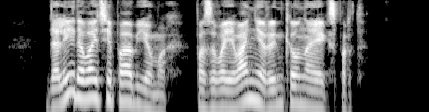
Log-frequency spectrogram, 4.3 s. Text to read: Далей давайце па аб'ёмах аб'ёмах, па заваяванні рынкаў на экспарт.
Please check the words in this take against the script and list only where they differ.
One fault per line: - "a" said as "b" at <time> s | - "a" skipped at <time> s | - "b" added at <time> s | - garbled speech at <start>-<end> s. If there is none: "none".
- "аб'ёмах" skipped at 1.7 s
